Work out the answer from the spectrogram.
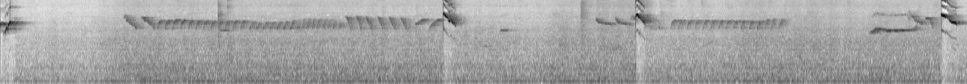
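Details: Song material from an Oriental white-eye, buxtoni type: spaced, high, fine-grained trills, each held about a second, broken by sharp ticks and clicks, over a constant low hum and background noise.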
